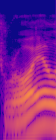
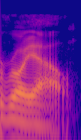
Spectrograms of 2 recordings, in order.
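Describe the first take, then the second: First: "Royal" with stress on the first syllable, ROY-al; English pronunciation. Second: "Royale" with stress on the last syllable, roy-AL; French-style pronunciation. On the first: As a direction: say "Royal" as the everyday English word. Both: Shown as a demonstration. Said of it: "is it pronounced Royal or Royale".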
